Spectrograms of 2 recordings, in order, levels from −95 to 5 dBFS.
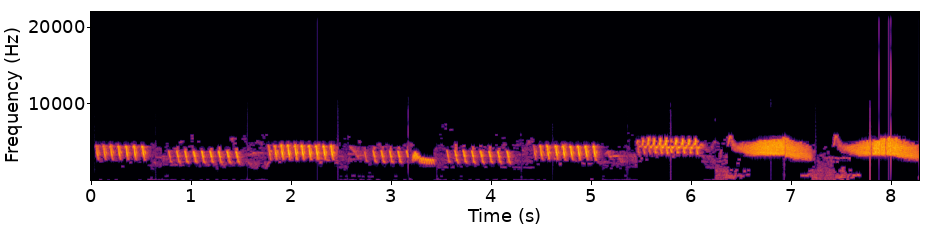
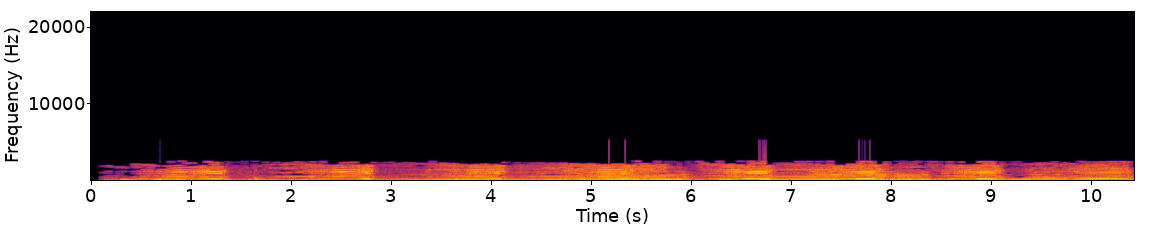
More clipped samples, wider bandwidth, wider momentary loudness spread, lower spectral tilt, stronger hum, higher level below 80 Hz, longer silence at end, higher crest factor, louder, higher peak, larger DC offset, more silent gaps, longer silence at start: neither; first, 7 kHz vs 3.3 kHz; about the same, 14 LU vs 13 LU; second, 6 dB/octave vs -12.5 dB/octave; neither; second, -68 dBFS vs -24 dBFS; about the same, 0 s vs 0 s; about the same, 18 dB vs 14 dB; about the same, -14 LUFS vs -15 LUFS; about the same, 0 dBFS vs 0 dBFS; second, under 0.1% vs 0.3%; neither; about the same, 0.05 s vs 0.15 s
